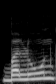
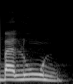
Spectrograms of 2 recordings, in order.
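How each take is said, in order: First: बलून with a short neutral first vowel; schwa in बलून. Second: बैलून with an open "ba" as in bat; "bai" in बैलून. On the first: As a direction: open बलून with a quick "buh". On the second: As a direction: open the first vowel of बैलून to an ae. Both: Shown as a demonstration. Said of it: "बलून करके भी और बैलून".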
